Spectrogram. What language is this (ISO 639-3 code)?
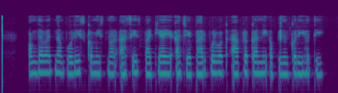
guj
